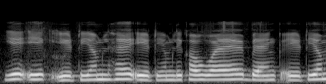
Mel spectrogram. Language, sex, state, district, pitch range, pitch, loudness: Hindi, female, Punjab, Pathankot, 210-230 Hz, 220 Hz, -14 LUFS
